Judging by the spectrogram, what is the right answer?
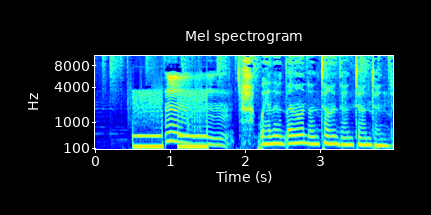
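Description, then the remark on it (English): A voice imitates a telephone ringing while calling a friend: two long, steady, buzzing hummed tones, then a quick series of short, warbling pulses at a low pitch, fairly loud throughout. “Oh yes, it's ringing as it should. It's ringing.”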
